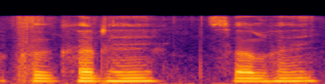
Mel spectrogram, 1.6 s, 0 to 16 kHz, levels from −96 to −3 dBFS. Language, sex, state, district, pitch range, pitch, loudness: Hindi, male, Chhattisgarh, Raigarh, 130-135 Hz, 135 Hz, -17 LUFS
